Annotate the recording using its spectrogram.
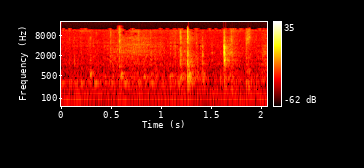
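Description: Paper banknotes being handled and fanned by hand: a few short, crisp rustles and flicks of the bills.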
